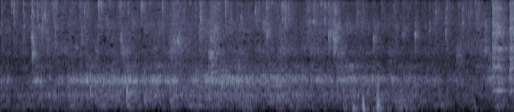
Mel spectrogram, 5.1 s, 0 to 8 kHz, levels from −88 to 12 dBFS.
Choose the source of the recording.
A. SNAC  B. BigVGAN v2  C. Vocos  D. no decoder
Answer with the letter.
D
